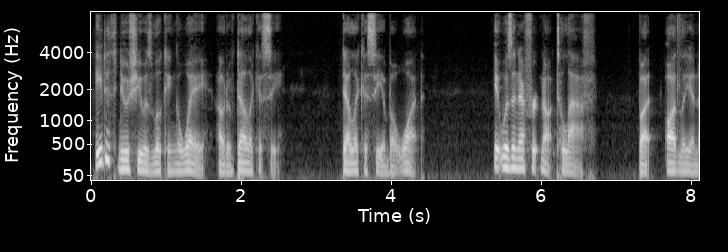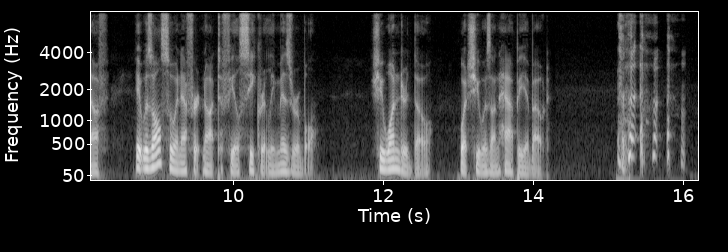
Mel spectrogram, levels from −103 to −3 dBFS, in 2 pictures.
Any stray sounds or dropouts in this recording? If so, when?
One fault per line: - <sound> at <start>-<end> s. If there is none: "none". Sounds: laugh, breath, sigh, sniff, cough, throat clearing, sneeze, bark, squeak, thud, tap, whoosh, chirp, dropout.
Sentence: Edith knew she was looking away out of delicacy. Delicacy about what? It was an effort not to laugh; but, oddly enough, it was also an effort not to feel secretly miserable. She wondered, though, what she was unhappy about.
- cough at 15.1-16.1 s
